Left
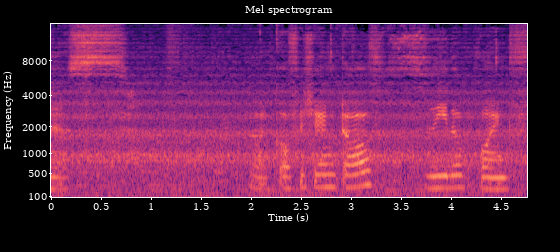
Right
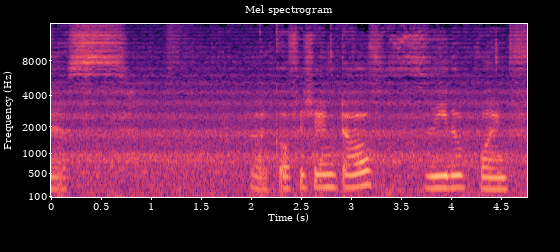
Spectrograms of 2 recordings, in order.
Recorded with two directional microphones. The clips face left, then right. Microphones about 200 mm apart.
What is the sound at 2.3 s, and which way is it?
Speech, 40° right (ahead or behind).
